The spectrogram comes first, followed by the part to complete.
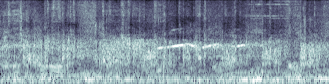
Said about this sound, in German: Dankeschön. Applaus. Danke, danke.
